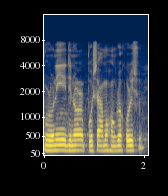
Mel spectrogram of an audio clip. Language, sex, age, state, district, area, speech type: Assamese, male, 18-30, Assam, Sivasagar, urban, spontaneous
